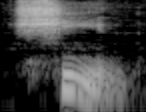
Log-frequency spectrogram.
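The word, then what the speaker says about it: شين: And we have a letter that looks exactly like it, but it's the letter Sheen.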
